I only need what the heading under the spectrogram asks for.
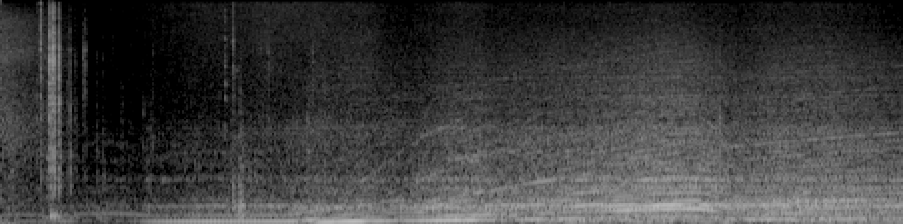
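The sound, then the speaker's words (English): A car's low engine and road rumble carries on a long drive from Huddersfield to London, steady and droning throughout, with a brief click near the start and gentle swells in the rumble. “Elizabeth drove back from Huddersfield to London. It was a long drive.”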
